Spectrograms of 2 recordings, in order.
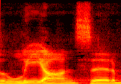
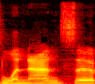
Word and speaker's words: Leanan Sidhe: streisand effect of like i swear it was leon said but it's lanancid or something there's like two ends instead of just one n i've kind of been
